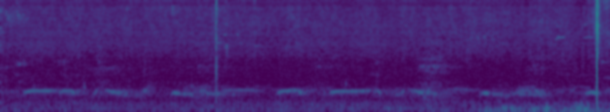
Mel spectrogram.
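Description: Pigeons cooing faintly in a steady run of short low coos, with a couple of sharp clicks about two seconds in and near the end.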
